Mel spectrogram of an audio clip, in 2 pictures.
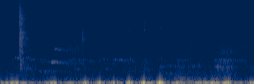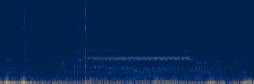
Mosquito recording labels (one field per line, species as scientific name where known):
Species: Culex pipiens complex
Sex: female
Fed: unfed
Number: one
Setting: cup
